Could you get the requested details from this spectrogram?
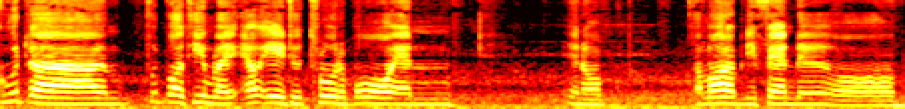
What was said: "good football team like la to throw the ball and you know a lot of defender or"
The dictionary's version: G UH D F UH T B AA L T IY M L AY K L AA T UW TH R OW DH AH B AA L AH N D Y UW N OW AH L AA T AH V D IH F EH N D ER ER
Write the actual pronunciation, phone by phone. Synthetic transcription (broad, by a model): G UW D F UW T B AA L T IY M L AY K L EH T UW T R OW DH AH B AA L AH N Y UW N OW AH L AA T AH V D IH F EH N D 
